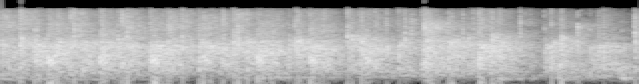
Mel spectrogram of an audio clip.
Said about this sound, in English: Are you cheering because you're surprised she made it that long? Or are you cheering because you thank me?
